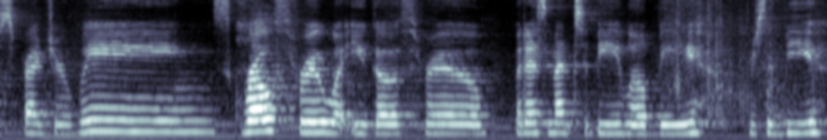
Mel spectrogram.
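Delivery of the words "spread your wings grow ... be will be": ordinary talk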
